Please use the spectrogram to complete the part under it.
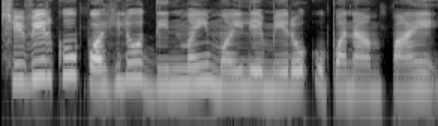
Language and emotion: Nepali, neutral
